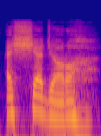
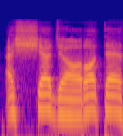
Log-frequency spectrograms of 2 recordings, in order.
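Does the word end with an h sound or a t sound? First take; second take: h sound; t sound. First: The word ends with an h sound. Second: The word ends with a t sound. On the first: The reader pauses at this word. "when I stopped at it, I said ash-shajarah" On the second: The reader continues without pausing. "when I kept on reading, I said ash-shajarata fatakuna. I pronounced it as ta"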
